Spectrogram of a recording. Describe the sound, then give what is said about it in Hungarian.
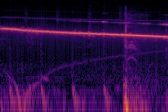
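A loud, high whistle slides steadily downward for over two seconds before a sharp explosive burst cracks in near the end, with soft low thuds pattering underneath and no voices. “azt, azt hittem nem lesz robbanás a végén.”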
